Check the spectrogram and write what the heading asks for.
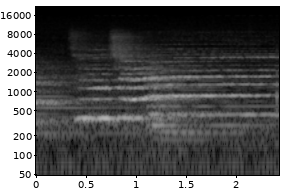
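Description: Voices singing unaccompanied, holding long notes that move to a new pitch about a second in, with the hiss of an 's' consonant just before the change.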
